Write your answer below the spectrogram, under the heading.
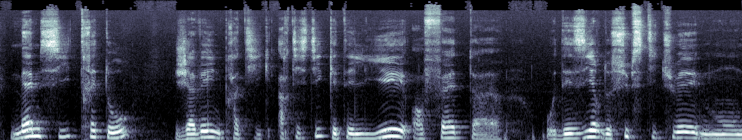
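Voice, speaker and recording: Ordinary pitch variation runs through the man's dark, mellow tone. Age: 60s. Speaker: theatre director. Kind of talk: interview. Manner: halting.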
